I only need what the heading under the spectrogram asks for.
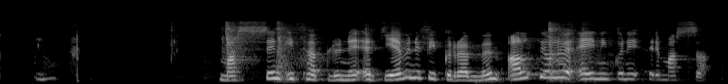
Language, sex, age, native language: Icelandic, female, 40-49, Icelandic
